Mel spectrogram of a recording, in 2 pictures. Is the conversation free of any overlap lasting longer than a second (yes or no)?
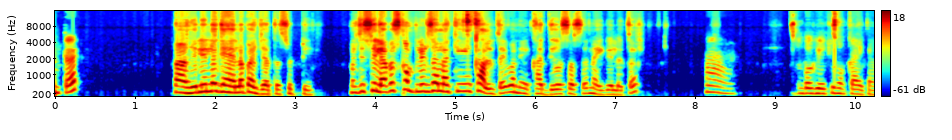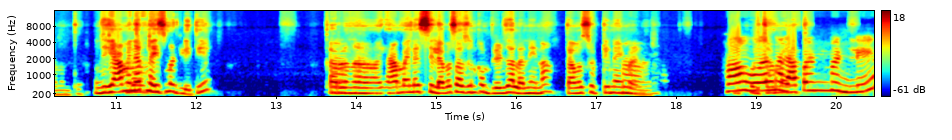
yes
